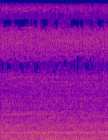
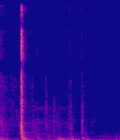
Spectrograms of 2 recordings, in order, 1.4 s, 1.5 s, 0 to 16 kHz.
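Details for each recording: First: Mercedes-Benz W212 M271 at idle after adding StopTech coolant stop-leak, with coolant level now stable: even, steady idle hum with no ticking; the engine runs normally and quietly with the lifters quiet. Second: Mercedes-Benz W212 with M271 engine, oil level full; after cranking, light fast even ticking about three a second from the top of the engine. Hydraulic lifter tick returned; coolant suspected of leaking into oil, stop-leak and oil additive just added.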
